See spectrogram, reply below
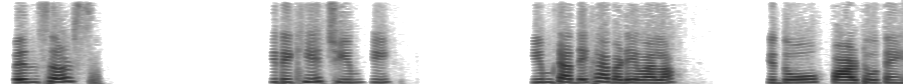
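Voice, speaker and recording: A woman's voice: a little high, clean tone, no room sound, low-quality recording. A woman teaching an English grammar class, firmly questioning and scolding students. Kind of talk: online class lecture.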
